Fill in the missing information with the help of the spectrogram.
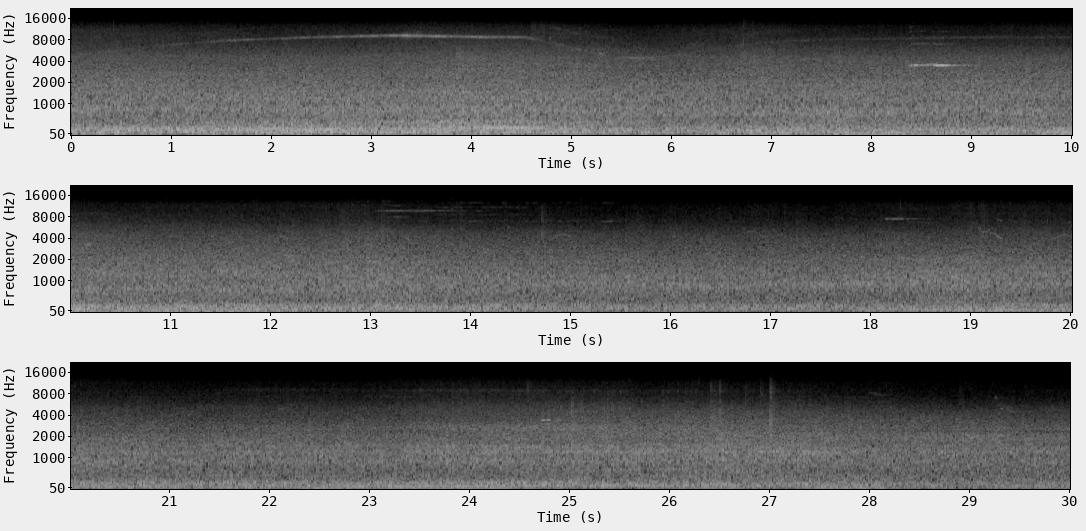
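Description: Steady background noise of distant road traffic. A short high-pitched note cuts through about nine seconds in.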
